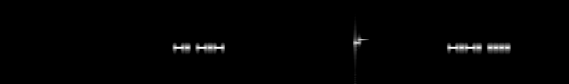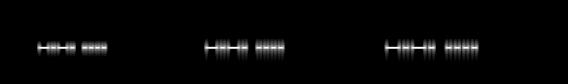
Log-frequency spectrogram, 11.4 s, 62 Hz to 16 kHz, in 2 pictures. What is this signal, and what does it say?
Morse code, heard as a keyed tone, about 38 wpm, 700 Hz. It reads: NK CH CH CH CH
